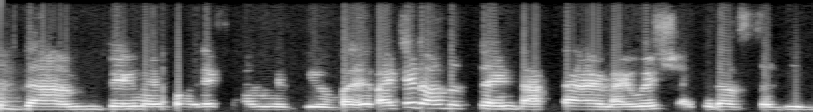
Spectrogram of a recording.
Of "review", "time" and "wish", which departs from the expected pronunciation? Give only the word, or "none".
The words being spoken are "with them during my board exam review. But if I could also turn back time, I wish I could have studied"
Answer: review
